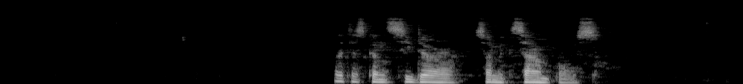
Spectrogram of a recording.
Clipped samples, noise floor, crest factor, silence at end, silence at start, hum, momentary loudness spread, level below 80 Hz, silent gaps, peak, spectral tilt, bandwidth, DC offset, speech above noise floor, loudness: under 0.1%; -78 dBFS; 24 dB; 1.45 s; 3.35 s; none; 8 LU; -46 dBFS; none; -6 dBFS; -5.5 dB/octave; 9.4 kHz; under 0.1%; 54 dB; -25 LUFS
